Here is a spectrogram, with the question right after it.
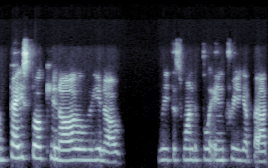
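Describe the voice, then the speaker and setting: A woman's high-pitched voice. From South Africa. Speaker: writer and translator. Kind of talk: interview.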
